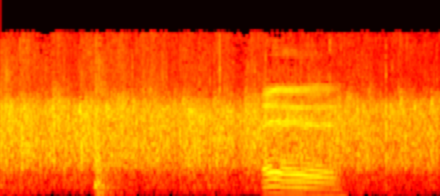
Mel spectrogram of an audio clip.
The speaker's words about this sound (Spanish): Un mundo prohibido de Salvador Calvo, de Ana Castillo, Ana Wagener y Luis Tosar. Vale, pues ya está, pues un aplauso también.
